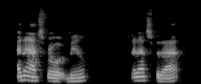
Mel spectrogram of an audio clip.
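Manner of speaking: normal talking voice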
